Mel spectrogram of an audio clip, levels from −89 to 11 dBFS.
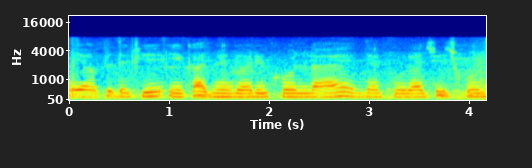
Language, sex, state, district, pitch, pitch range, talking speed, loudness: Hindi, female, Bihar, West Champaran, 170 Hz, 160-175 Hz, 185 wpm, -14 LUFS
